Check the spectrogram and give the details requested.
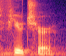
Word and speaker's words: future: In the UK, we often pronounce this quickly. Focus on the O sound, grocery. Next is future.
